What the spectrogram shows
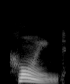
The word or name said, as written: coined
